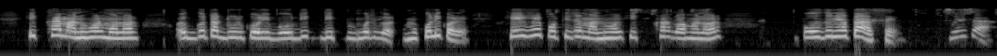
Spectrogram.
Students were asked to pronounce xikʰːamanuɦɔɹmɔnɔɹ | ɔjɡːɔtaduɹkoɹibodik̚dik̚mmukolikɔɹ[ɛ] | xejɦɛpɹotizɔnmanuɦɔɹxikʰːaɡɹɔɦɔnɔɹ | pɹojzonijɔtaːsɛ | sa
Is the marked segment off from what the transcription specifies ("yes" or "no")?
no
